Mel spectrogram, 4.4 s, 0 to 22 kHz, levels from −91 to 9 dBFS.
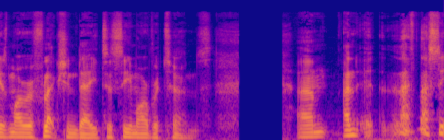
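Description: At 2.39 s, right after "to see my returns", a rebuffering stall halts playback for 0.44 s of silence; the speech then resumes exactly where it stopped, nothing lost.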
